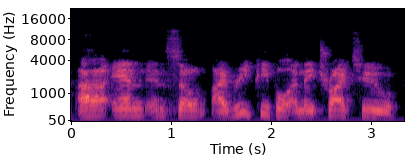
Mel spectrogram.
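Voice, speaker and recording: A man's voice: fairly high pitch, steady tone, a little slow, fairly bright tone, dull audio. A man hosting a casual chat on a video call, rambling thoughtfully with lots of fillers. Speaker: host and author. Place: home room, indoors.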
